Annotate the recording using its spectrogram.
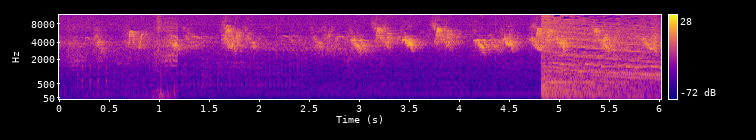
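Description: Small birds chirping, a few short high notes every second, with a single click about a second in. Near the end, music starts abruptly and plays on under the chirps.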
